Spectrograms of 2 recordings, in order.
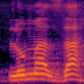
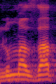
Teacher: আর হলো লুমাজা, এখানে যে আমি ওয়াকফ করছি, ওয়াকফ করার কারণে তাটা হা হয়ে যাবে, লুমাজা হবে, লুমাজাত হবে না, লুমাজা হবে।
